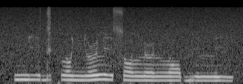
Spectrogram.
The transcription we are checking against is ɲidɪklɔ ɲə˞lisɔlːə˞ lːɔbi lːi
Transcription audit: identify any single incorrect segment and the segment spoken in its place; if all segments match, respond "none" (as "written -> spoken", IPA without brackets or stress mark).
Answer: none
